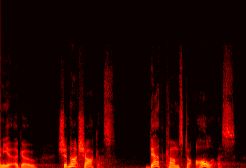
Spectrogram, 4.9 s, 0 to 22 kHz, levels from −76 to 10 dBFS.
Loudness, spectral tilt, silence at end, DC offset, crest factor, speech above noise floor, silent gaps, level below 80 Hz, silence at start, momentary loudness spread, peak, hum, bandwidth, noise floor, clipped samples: -28 LUFS; -5 dB/octave; 0.25 s; under 0.1%; 20 dB; 35 dB; none; -66 dBFS; 0 s; 14 LU; -8 dBFS; none; 16.5 kHz; -63 dBFS; under 0.1%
